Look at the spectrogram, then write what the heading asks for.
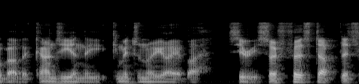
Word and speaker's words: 鬼: The native Japanese is oni.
